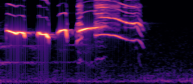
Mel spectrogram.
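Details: Oriental magpie-robin, a kacer, in a short loud phrase for a bird that has stopped singing: three clipped whistles followed by one long, steady, slightly rising whistle.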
